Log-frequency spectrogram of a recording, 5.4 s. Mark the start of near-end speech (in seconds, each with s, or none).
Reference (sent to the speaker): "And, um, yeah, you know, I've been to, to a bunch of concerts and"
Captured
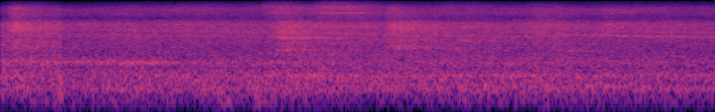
none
